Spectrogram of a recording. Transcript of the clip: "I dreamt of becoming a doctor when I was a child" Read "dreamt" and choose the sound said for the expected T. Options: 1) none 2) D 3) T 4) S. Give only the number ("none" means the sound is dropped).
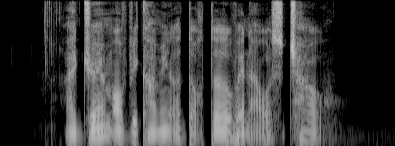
1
